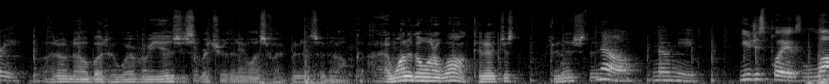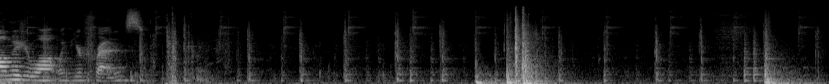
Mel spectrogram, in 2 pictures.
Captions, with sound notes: I don't know, but whoever he is, he's richer than he was five minutes ago. I want to go on a walk. Can I just finish this? No. No need. You just play as long as you want with your friends. [ Door closes ]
